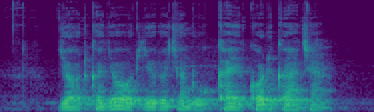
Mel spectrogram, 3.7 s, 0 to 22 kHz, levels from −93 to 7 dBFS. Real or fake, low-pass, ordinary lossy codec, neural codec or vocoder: real; none; none; none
